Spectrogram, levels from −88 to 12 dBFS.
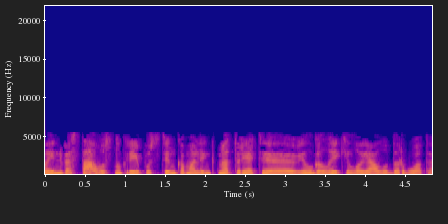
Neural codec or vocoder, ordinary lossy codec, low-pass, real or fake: none; MP3, 24 kbps; 5.4 kHz; real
